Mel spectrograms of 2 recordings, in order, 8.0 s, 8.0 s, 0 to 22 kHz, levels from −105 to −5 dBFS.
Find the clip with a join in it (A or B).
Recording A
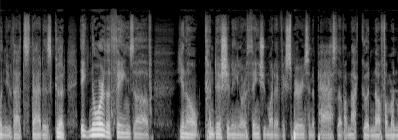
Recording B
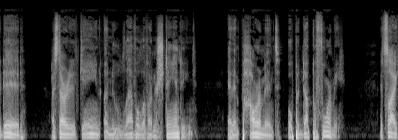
B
